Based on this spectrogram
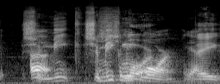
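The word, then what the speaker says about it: Shameik: Shamik. Shamik.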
